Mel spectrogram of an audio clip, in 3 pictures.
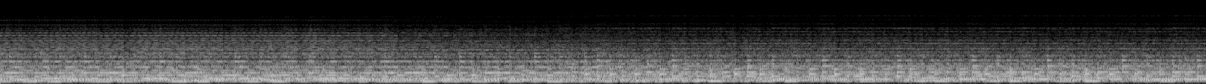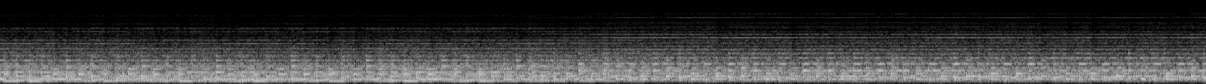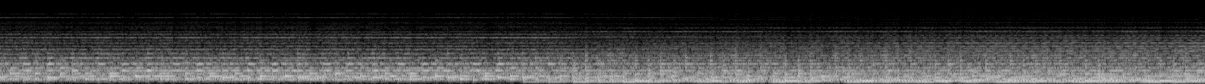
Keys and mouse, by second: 0.7 e, 6.5 Tab, 7.0-7.8 middle drag, 11.3 click, 12.1-13.0 middle drag, 13.3 click, 14.1-14.6 middle drag, 15.9 ctrl+s, 16.4-20.5 middle drag, 22.0 click, 22.8 ctrl+s, 24.1-24.8 middle drag, 25.2 click, 30.5 click, 32.0 click, 32.8 click, 35.0 click.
